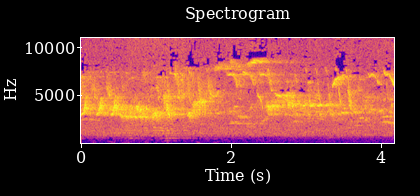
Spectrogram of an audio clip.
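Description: Faint bird chirping: a run of short, high calls.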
